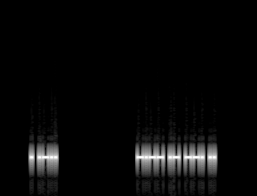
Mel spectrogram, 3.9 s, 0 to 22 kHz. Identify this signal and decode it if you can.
Morse code, heard as a keyed tone, about 38 wpm, 700 Hz. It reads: EL YAGI
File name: IQE Course 3 - Lesson 89 - YAGI - Two Elements - 40wpm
